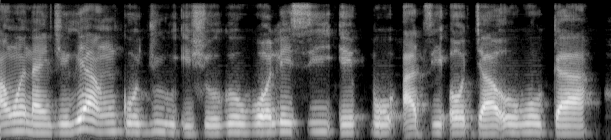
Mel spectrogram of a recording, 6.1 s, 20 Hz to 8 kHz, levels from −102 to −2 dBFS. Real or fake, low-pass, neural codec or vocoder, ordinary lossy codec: fake; 7.2 kHz; codec, 16 kHz, 16 kbps, FunCodec, trained on LibriTTS, 50 frames a second; none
